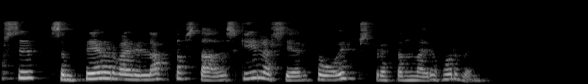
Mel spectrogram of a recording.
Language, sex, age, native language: Icelandic, female, 50-59, Icelandic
